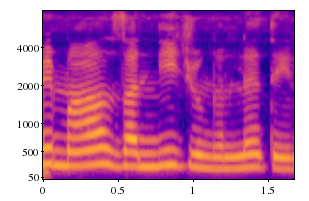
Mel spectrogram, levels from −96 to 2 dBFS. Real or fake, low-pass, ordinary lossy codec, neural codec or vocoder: real; none; none; none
